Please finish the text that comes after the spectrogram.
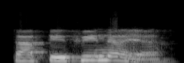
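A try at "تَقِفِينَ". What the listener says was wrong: Bukan takifina tapi fi-nya panjang.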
